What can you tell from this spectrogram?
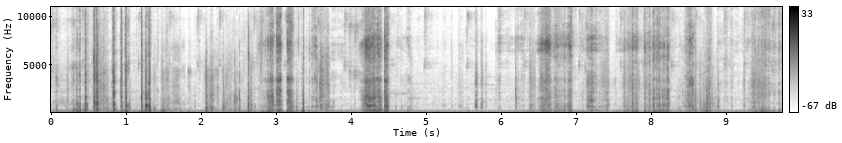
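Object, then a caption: Chalk block scraped with a steel blade. A solid, round, pale chalk disc held in the hand is scraped and shaved with a steel utility knife blade, sending powder and flakes off its surface. The result is a rapid, irregular series of dry, bright scraping and crunching strokes, with a few longer rasping shaves between short, sharp ones and brief quiet pauses.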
